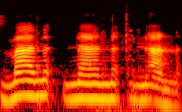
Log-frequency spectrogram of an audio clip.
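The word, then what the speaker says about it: Manannan: It's man, nan, nan. 3 syllables.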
